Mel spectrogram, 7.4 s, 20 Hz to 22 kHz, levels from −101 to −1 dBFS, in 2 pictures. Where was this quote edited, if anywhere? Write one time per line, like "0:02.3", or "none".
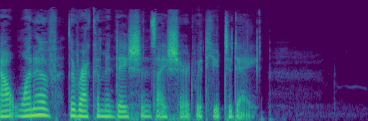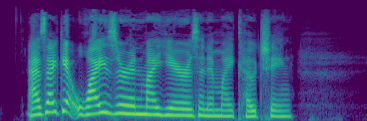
none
